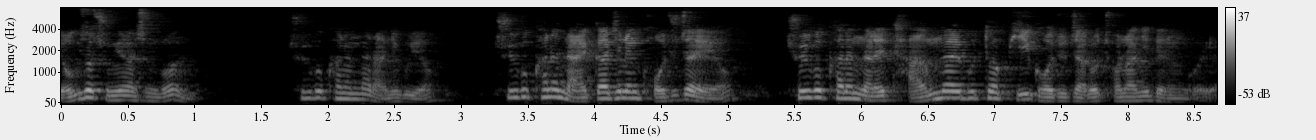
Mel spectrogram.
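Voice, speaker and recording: A man talks at a fairly quick pace in a fairly high pitch. His voice shows very wide pitch swings and big swings in loudness. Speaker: tax accountant lecturer. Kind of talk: lecture. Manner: fast.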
